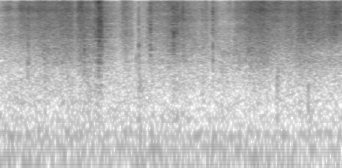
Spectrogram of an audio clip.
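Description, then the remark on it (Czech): Soft papery rustling as a book is handled, with a couple of light flicks as a slip of paper slides out and drops. Quiet throughout, with no voices. “Když opět bere do ruky kinetismus, něco z knihy vypadne.”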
